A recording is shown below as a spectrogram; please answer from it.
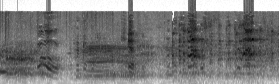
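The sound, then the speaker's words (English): Camels being ridden make a run of loud groaning and bellowing calls: several throaty moans, one with a rising-then-falling swoop near the start, follow one another with little pause. “We rode in silence, save for the odd noises camels are wont to make.”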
